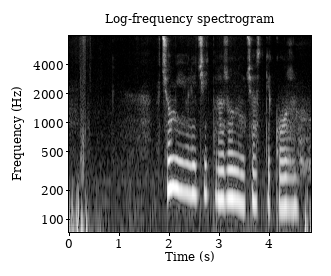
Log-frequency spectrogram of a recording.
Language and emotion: Russian, neutral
